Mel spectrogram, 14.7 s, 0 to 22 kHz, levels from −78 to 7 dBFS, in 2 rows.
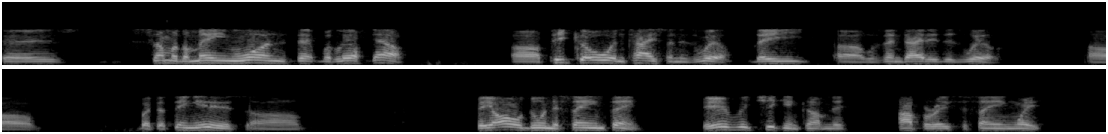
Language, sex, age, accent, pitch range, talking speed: English, male, 40-59, American, 105-145 Hz, 165 wpm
